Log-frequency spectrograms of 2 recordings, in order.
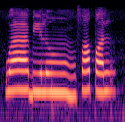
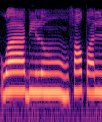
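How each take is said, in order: First: The final doubled consonant is pressed and held. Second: The final consonant flows on without being pressed. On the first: The speaker calls it right. "Kita tekan, kita tekankan" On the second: The speaker calls it wrong. "itu salah"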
